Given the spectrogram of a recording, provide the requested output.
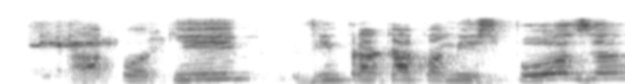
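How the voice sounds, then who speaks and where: Using lively intonation, a man talks in a high pitch at a fairly slow pace. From Brazil, Ceará (Northeast). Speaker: university professor. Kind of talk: lecture. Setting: classroom.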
